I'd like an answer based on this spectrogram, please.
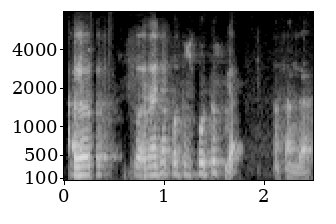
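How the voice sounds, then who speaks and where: A man's voice: on the high side, big pitch swings, fast, muffled recording. A man speaking as a guest aesthetic doctor in an online seminar, his video call audio choppy and breaking up.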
